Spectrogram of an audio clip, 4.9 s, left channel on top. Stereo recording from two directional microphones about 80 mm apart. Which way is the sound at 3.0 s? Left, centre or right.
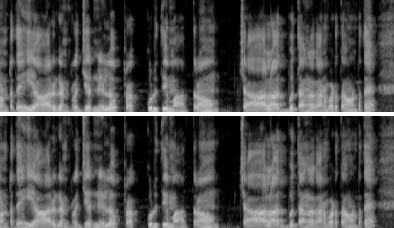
Left.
